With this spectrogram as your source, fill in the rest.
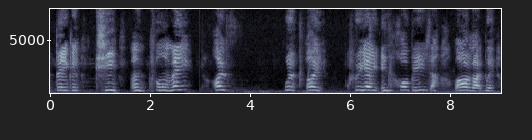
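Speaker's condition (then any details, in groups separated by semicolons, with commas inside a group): Cerebral palsy; not quadriplegic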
